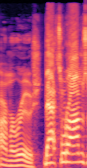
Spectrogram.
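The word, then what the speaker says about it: Armarouge: a french guy and I can confirm it's pronounced armor Rouge that's what I'm saying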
